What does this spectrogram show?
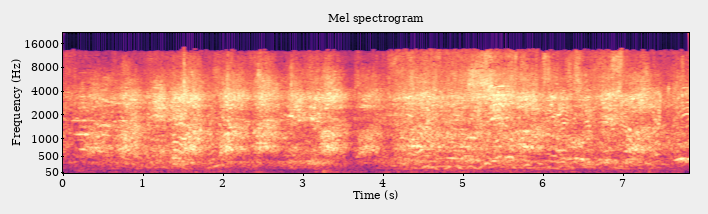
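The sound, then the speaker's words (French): A large protest crowd at an anti-corruption demonstration in Moscow shouts loudly and continuously, voices overlapping in a dense roar with rhythmic surges of chanting, crying "Shame" as it pursues the convoy taking away Alexis Navalny, sustained at high volume for the whole clip. “Honte crie la foule qui poursuit le convoi qui emporte Alexis Navalny.”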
